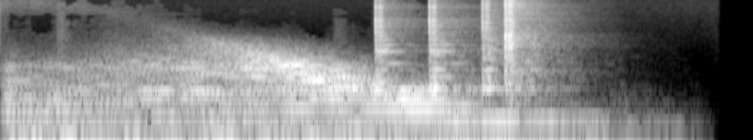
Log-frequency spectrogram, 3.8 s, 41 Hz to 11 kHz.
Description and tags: Music effect in the case player loses the fight - classic 90s style video-game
